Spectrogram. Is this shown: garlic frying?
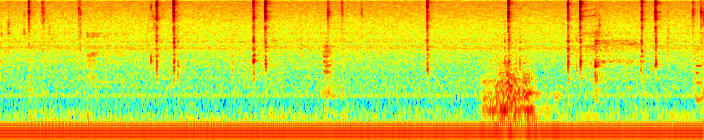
no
